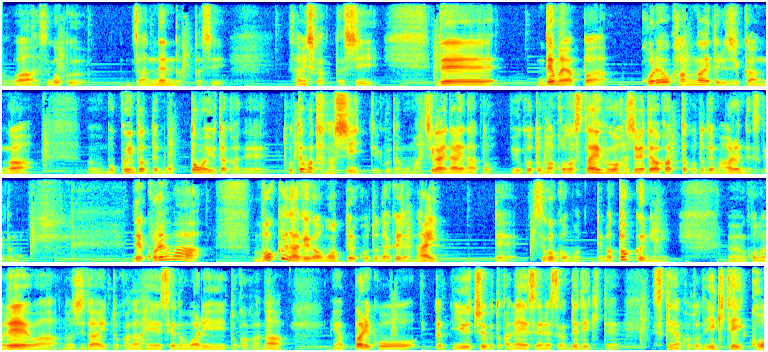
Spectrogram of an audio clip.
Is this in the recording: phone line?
no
